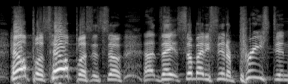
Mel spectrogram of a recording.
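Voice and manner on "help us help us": mock panicked plea. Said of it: "they were like".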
